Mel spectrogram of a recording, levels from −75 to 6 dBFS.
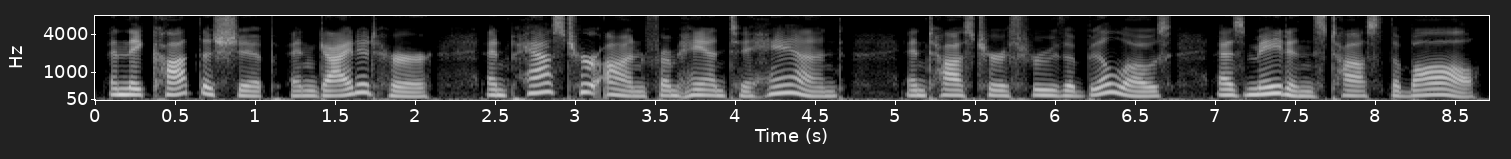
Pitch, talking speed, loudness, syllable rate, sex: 190 Hz, 185 wpm, -17 LUFS, 4.2 syllables/s, female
